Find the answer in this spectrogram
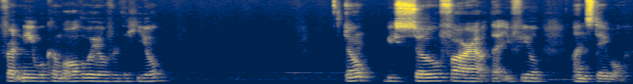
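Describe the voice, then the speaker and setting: A man teaching a yoga class, giving calm step-by-step cues timed to the breath. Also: mid-range voice, takes it slowly, pauses often. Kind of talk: guided yoga class instruction. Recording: roomy sound, mic at a distance.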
